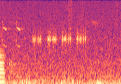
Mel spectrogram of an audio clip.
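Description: A wild animal calling: four short, evenly spaced high notes, about three a second, starting about half a second in, over a low steady rumble.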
